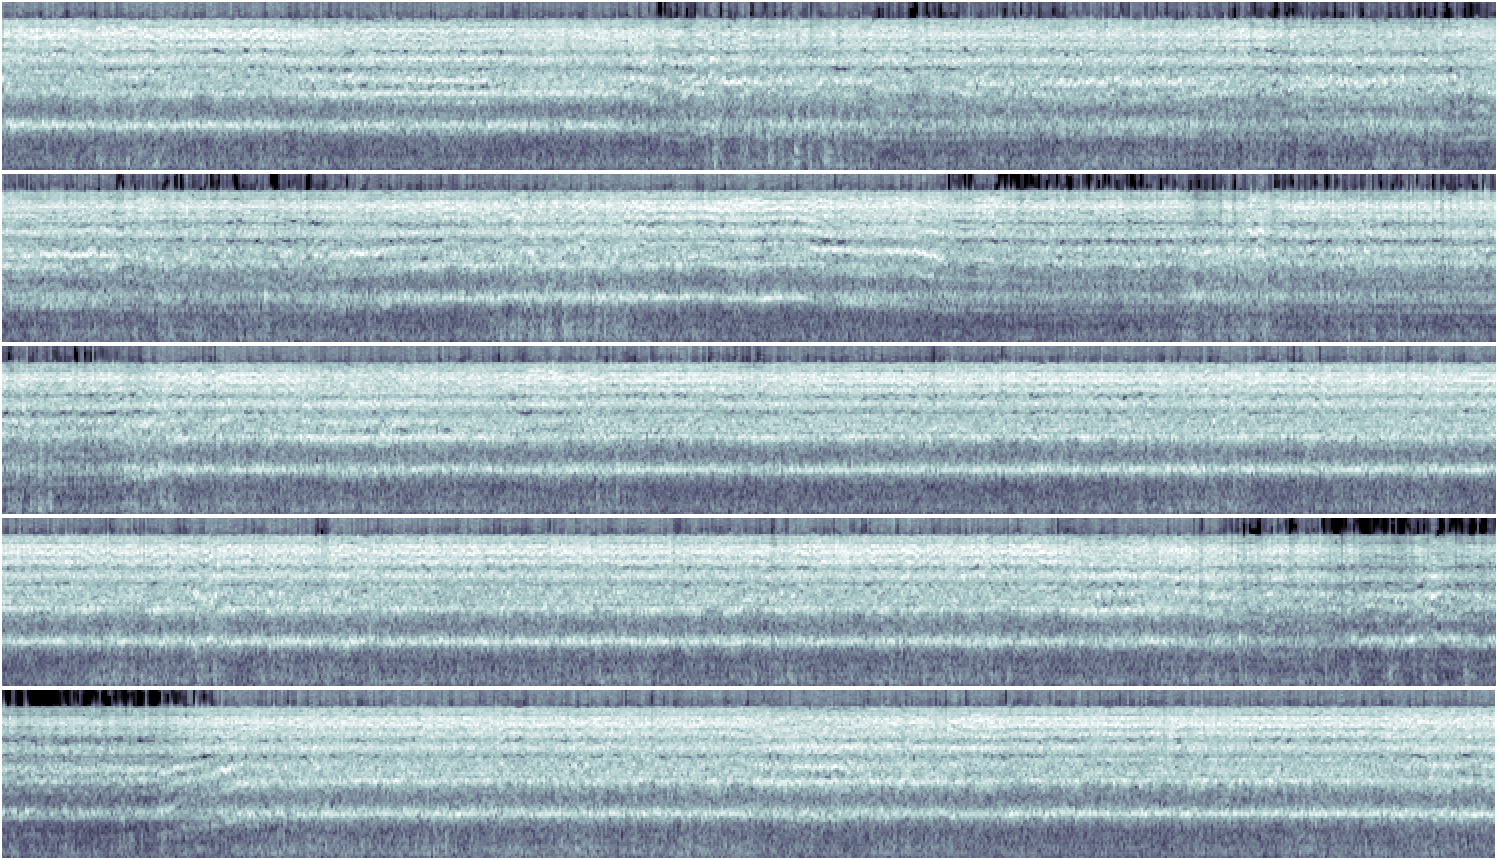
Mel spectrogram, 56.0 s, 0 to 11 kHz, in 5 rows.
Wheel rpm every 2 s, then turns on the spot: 230, 220, 190, 160, 160, 160, 170, 230, 220, 170, 160, 190, 230, 230, 230, 240, 240, 230, 230, 240, 230, 180, 120, 200, 230, 220, 230, 230.
none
